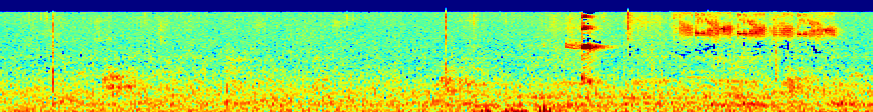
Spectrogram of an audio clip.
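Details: Anna's hummingbird during its spring mating dive display: a single sharp, loud chirp-like burst, then a run of scratchy, buzzy, very high-pitched bursts near the end, over a steady low outdoor hiss.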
